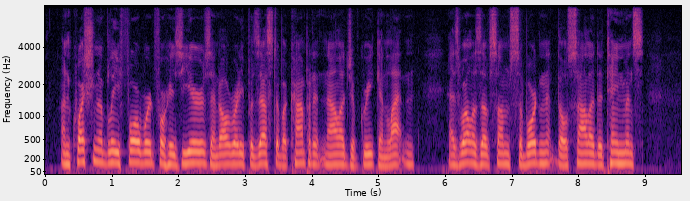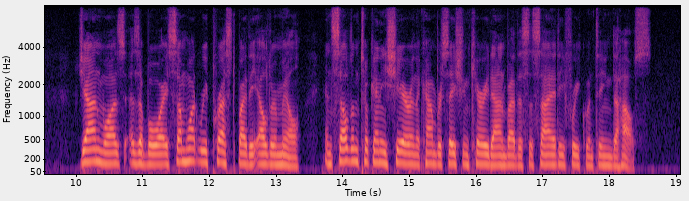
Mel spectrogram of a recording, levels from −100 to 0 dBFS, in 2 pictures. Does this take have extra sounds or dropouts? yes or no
no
